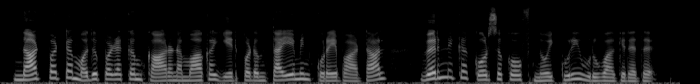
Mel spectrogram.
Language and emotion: Tamil, neutral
